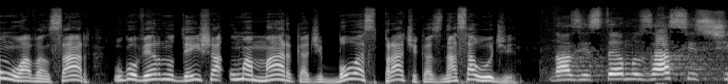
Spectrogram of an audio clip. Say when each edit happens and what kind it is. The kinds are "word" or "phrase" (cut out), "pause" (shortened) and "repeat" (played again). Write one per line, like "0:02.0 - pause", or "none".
none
